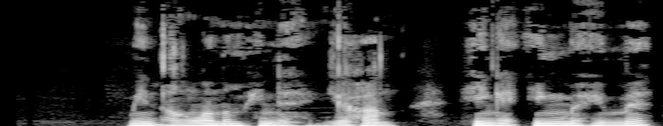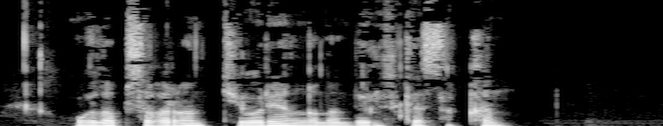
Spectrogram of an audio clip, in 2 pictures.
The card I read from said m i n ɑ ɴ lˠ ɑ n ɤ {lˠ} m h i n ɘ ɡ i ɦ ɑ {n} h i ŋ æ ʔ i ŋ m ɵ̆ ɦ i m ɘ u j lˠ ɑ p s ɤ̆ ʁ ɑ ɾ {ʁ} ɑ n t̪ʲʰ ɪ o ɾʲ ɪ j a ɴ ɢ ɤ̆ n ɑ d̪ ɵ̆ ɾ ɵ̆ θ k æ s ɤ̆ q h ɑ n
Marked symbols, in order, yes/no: no, yes, yes

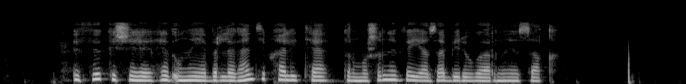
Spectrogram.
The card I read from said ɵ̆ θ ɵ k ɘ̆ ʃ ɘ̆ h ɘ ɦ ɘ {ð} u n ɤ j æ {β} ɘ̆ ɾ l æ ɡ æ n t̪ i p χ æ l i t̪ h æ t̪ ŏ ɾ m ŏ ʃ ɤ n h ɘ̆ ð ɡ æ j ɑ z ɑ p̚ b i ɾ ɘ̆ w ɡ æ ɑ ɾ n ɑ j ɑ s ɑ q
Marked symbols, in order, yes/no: yes, yes

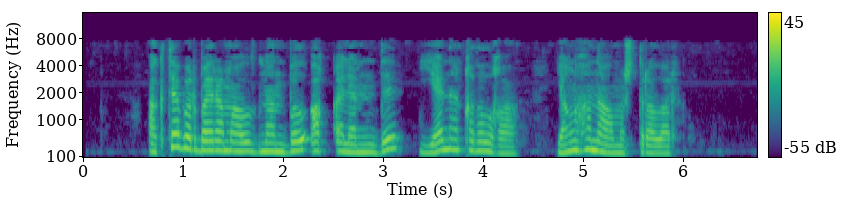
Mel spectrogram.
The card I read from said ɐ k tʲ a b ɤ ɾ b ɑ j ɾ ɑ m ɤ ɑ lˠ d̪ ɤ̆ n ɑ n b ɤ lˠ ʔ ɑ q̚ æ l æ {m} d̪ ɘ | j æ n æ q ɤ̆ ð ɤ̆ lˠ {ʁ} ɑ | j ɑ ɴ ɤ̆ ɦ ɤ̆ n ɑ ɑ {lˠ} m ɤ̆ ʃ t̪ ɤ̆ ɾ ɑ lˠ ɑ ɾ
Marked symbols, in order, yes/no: yes, yes, yes

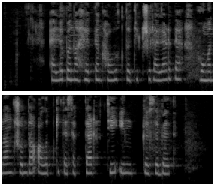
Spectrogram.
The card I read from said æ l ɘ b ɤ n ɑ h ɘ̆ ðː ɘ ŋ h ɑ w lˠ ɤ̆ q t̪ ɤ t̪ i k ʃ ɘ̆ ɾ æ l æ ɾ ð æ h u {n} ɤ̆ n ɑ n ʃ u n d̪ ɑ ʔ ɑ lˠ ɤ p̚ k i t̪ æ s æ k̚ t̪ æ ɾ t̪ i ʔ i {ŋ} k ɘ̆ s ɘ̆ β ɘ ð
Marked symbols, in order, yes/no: no, yes

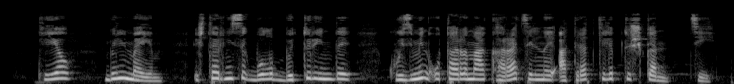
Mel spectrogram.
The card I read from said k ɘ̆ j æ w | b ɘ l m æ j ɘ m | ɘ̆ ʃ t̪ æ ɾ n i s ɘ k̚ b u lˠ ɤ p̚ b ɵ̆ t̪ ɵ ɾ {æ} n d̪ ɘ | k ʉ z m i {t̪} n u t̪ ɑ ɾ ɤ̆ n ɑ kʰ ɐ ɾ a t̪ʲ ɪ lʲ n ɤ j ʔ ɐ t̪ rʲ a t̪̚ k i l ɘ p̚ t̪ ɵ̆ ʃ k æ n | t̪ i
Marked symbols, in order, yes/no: no, no

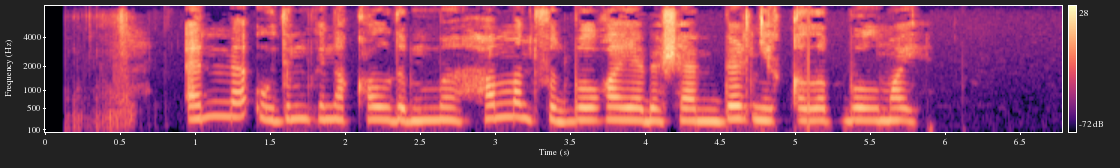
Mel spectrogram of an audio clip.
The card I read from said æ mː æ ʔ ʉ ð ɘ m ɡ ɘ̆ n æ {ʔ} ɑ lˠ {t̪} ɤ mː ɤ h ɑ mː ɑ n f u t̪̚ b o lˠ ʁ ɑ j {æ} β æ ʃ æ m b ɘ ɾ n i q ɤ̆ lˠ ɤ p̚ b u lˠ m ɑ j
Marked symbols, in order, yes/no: no, no, yes

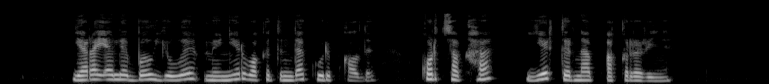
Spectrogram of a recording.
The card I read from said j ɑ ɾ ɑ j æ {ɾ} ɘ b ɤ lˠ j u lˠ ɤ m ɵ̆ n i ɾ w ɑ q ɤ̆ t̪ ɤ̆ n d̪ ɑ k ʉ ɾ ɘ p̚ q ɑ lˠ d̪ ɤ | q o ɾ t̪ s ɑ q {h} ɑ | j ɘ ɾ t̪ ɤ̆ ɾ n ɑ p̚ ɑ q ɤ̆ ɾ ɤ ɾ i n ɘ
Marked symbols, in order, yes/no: no, yes

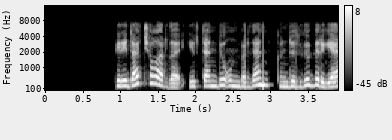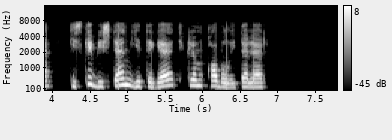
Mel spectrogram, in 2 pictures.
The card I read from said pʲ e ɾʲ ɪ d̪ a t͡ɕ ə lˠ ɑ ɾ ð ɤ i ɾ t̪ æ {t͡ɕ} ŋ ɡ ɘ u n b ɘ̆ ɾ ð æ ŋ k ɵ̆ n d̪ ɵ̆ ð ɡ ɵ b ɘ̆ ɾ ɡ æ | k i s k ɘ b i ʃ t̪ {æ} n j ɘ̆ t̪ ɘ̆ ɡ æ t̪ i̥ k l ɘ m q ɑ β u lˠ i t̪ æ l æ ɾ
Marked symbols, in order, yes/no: no, yes

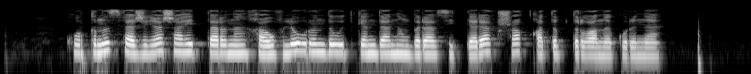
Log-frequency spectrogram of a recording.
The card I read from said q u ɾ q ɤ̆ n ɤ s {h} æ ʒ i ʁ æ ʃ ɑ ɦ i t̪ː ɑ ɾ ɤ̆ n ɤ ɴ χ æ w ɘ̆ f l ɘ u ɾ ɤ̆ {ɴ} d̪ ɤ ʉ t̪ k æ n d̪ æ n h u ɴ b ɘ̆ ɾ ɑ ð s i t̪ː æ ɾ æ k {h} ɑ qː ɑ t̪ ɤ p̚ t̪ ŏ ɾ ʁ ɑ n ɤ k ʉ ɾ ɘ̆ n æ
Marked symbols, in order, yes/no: no, no, no

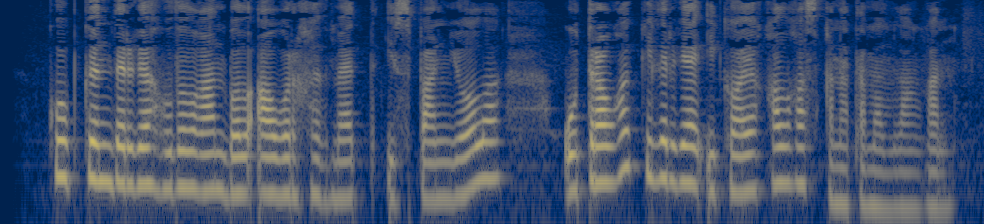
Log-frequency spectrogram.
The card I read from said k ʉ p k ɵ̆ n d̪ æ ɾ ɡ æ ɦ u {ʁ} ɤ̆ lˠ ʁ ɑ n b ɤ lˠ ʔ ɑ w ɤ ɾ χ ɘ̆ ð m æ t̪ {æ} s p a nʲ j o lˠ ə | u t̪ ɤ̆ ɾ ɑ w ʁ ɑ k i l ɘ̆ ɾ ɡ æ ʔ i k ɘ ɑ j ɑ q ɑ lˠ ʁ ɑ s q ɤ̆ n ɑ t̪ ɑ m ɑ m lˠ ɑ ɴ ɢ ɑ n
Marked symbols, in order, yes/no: no, no

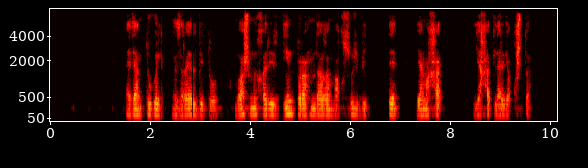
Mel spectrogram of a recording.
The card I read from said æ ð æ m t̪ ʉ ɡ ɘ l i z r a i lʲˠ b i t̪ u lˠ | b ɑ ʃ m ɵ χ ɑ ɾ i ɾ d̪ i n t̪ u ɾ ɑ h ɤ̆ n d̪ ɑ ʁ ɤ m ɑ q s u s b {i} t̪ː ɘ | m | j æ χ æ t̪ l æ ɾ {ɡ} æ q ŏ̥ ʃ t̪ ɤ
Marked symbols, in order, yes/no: yes, yes

